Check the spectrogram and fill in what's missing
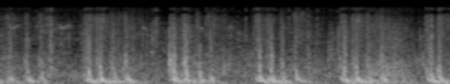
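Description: Horse hooves clip-clop in a steady galloping rhythm while riding in Assassin's Creed Odyssey, with repeated close, loud bursts of hoofbeats and no talking.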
